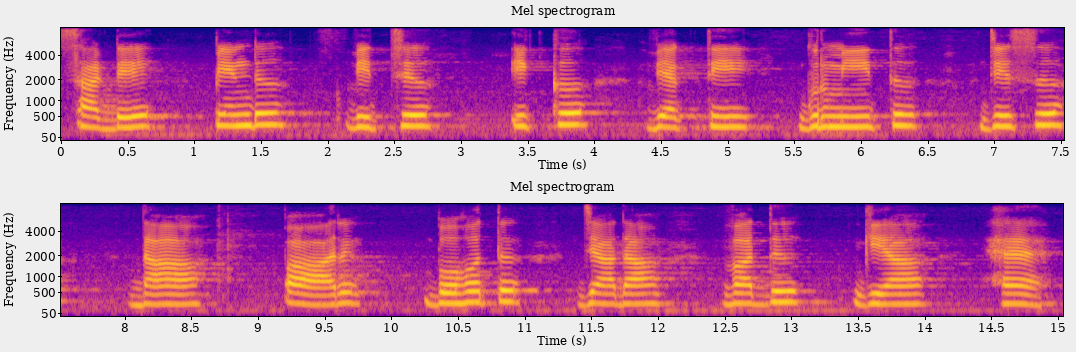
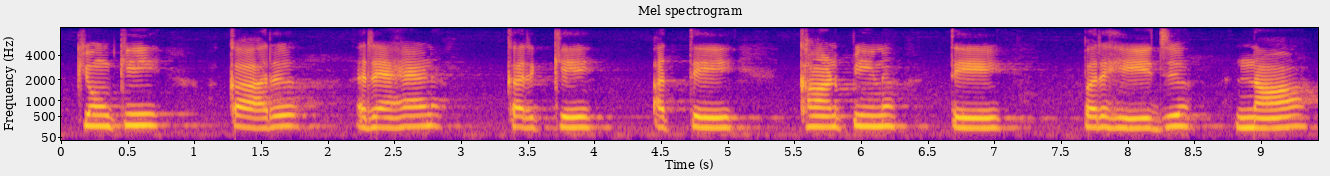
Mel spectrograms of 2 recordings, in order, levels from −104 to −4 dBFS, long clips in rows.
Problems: background sounds at intervals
